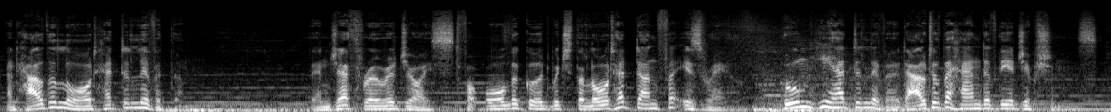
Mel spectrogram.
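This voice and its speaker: A man reading scripture as the narrator of a dramatized audio Bible. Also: mid-range voice. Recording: music bed under the voice. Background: music.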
